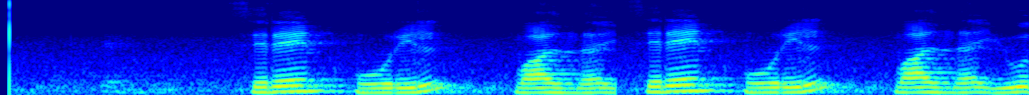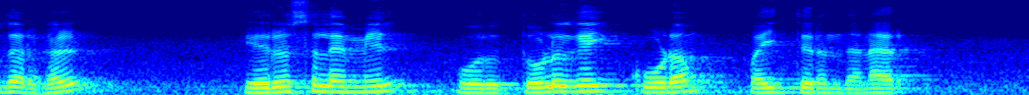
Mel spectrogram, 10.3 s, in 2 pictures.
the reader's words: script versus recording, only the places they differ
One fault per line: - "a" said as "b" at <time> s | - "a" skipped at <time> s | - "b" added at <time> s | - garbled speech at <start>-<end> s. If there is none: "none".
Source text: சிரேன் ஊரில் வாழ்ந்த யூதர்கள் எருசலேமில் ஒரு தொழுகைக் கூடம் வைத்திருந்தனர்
- "சிரேன் ஊரில் வாழ்ந்த" added at 3.1 s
